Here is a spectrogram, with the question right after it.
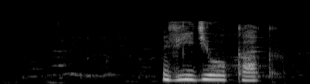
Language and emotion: Russian, neutral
